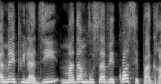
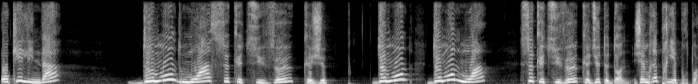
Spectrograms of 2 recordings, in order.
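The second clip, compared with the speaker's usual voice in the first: acted, dead-earnest, super serious, grave tone. Retelling what the homeless man said when offering to pray: imitating a very serious tone. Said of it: "avec un air super sérieux".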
